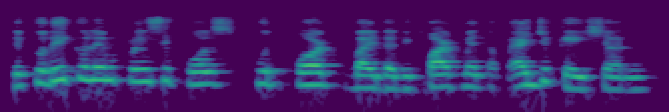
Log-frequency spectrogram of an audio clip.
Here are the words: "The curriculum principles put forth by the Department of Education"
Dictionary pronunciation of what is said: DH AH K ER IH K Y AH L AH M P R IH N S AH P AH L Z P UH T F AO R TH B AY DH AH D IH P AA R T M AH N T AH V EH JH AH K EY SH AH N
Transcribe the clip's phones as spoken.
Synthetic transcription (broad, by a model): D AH K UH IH K Y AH L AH M P R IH N S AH P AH L S P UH T P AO R T B AY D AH D IH P AA R T M AH N T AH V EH JH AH K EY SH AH N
